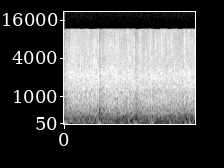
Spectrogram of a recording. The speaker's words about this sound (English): Listen to the applause. And, you're not hearing that on The View, are you?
